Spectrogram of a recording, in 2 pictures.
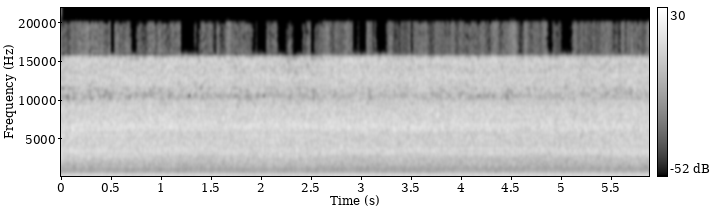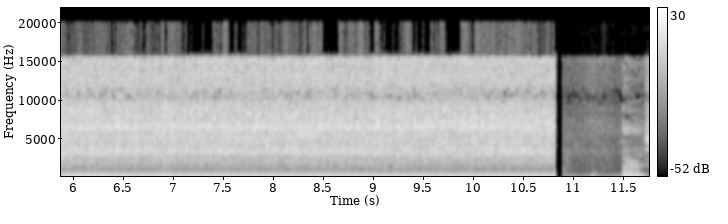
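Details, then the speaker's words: Infiniti FX37/QX70 V6 idling on its first start after an ISR Y-pipe install; steady idle with a faint rhythmic puff from an exhaust leak at the Y-pipe flange, which the previous owner had scratched out of flat. It was then sanded flat. "I turned the car on I noticed that it was kind of like leaking from right here quite a bit"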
